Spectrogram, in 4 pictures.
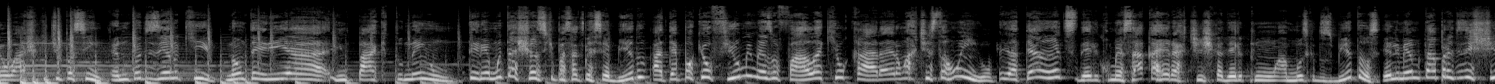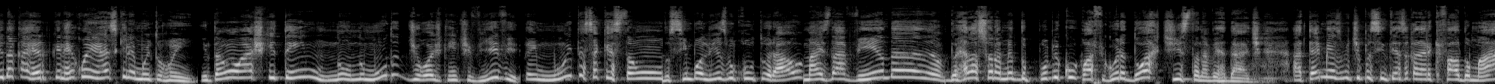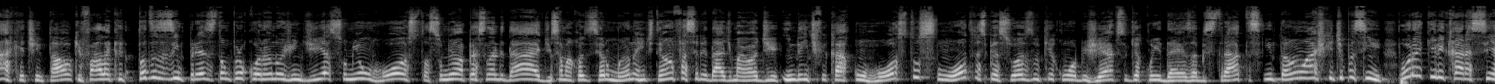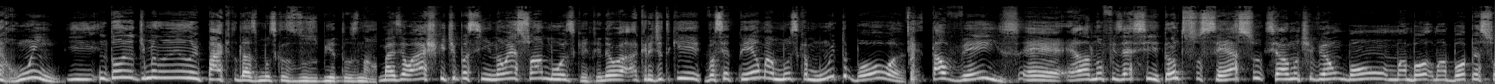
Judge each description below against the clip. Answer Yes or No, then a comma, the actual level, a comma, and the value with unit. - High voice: Yes, high, 235 Hz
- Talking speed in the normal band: No, fast, 215 wpm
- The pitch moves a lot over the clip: No, average, 4.9 semitones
